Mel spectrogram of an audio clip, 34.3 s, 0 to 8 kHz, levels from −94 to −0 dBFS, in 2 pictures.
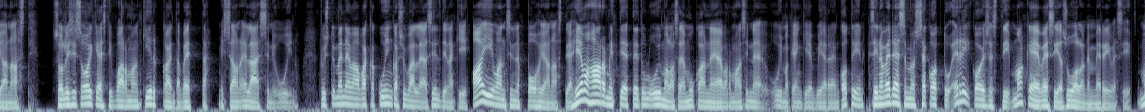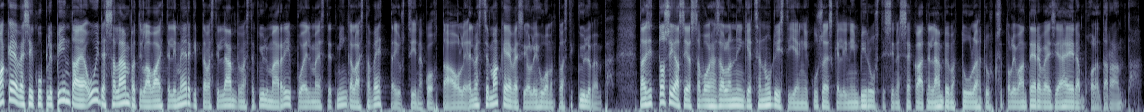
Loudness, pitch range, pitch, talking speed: -22 LUFS, 90-125 Hz, 105 Hz, 175 wpm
